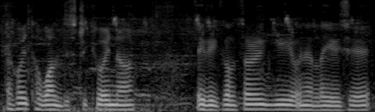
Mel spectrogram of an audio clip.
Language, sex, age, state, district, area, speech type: Manipuri, male, 18-30, Manipur, Thoubal, rural, spontaneous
